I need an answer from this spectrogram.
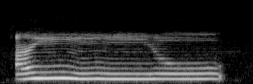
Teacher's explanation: when you're joining the alif to the ya mushaddad, you have to produce a 2-second nasal sound in the middle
